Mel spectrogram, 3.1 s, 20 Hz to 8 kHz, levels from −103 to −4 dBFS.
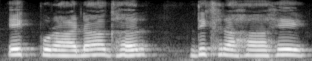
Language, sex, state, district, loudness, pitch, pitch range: Hindi, female, Madhya Pradesh, Bhopal, -15 LUFS, 230 Hz, 220-240 Hz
